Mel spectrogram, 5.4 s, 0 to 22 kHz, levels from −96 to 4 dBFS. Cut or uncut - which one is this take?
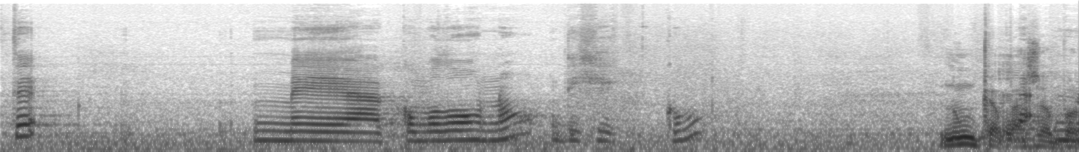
uncut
